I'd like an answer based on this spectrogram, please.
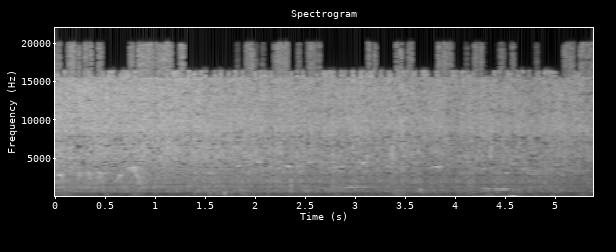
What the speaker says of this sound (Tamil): பெரிய வெங்காயத்தை ஸ்லைஸ் பண்ணதை போடுறேன்.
